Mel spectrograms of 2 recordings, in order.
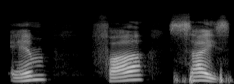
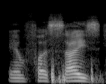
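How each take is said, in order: First: "emphasize" broken slowly into em, pha, size; syllable by syllable. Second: Said in the usual way. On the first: Shown as a demonstration. Teacher showing the syllables, "emphasize" said syllable by syllable. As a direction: say "emphasize" in three separate beats with clear pauses. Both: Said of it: "इसका मैंने syllable बनाए".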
